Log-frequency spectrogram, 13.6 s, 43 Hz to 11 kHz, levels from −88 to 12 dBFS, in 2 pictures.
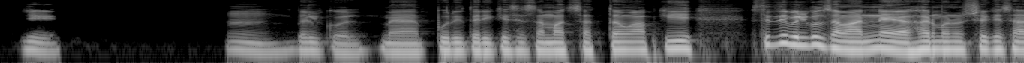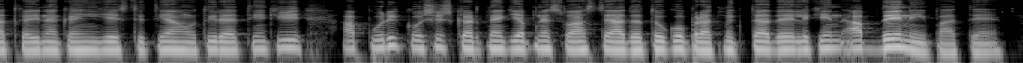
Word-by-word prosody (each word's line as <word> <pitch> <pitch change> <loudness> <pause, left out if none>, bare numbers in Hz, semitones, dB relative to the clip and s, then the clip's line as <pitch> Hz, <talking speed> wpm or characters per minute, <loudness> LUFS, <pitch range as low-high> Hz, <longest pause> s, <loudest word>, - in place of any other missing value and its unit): जी। 125 -4 -6 1.1
हुँ, 125 -2 -9
बिल्कुल 120 -4 -7
मैं 115 -2 -2
पूरी 125 -1 0
तरीके 125 +1 -1
से 130 - -4
समझ 130 0 0
सकता 130 +2 -3
हूँ 135 - 0
आपकी 150 +3 0 0.4
स्थिति 220 +3 +1
बिल्कुल 215 -1 +5
सामान्य 150 -1 +5
है 130 - +5
हर 145 +2 +6
मनुष्य 140 0 +1
के 145 0 0
साथ 135 -1 0
कहीं 135 0 -1
न 135 0 0
कहीं 135 +1 -1
ये 140 0 +1
स्थितियाँ 135 +1 -2
होती 135 +2 -2
रहती 135 +1 -2
हैं 145 - -3
कि 165 0 -1 0.3
आप 150 - -4
पूरी 165 +4 0
कोशिश 160 +1 -3
करते 150 0 +1
हैं 150 - +1
कि 150 - -1
अपने 150 +1 0
स्वास्थ्य 145 0 -1
आदतों 135 +1 +2
को 150 +1 +2
प्राथमिकता 140 +1 +1
दें, 140 +1 +1
लेकिन 155 +2 -1
आप 155 +1 0
दे 170 +5 +7
नहीं 140 -8 +1
पाते 115 +1 -5
हैं, 120 +1 -6
140 Hz, 200 wpm, -22 LUFS, 130-150 Hz, 1.1 s, दे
